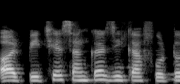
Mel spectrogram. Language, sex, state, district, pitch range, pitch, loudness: Hindi, male, Bihar, Gopalganj, 180-195 Hz, 180 Hz, -20 LUFS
